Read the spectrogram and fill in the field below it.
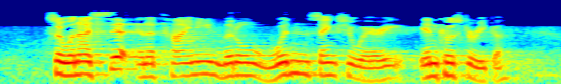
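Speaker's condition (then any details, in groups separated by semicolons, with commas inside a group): No condition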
